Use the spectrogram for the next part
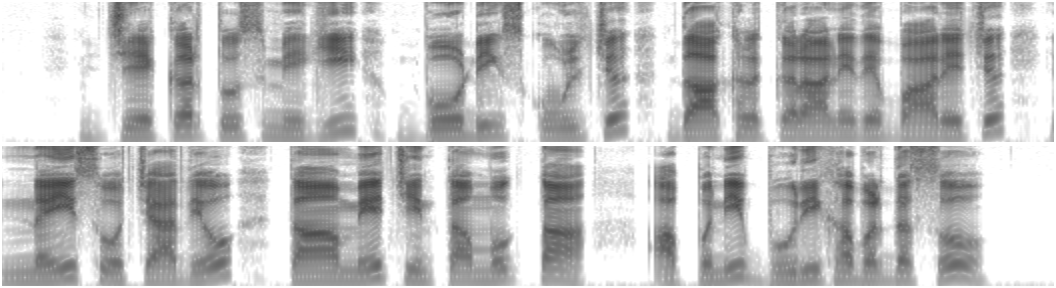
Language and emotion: Dogri, happy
